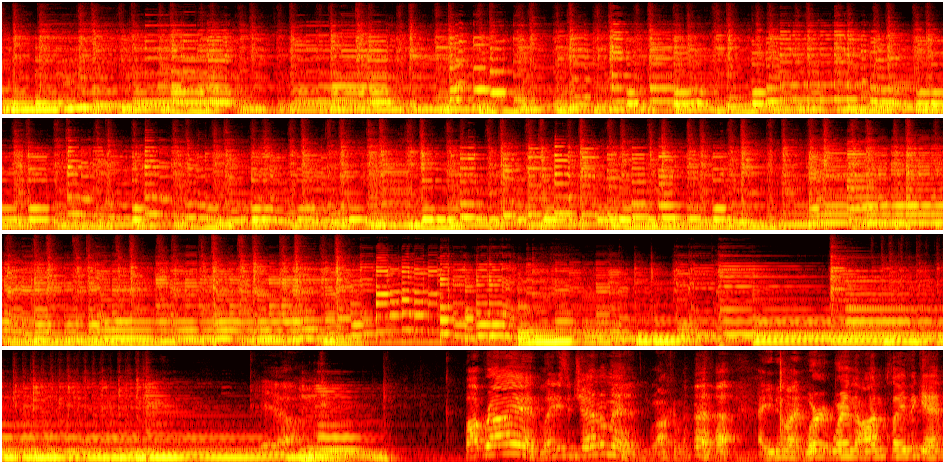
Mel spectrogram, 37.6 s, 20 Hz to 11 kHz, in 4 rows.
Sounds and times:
Strum: 0.0s - 22.6s.

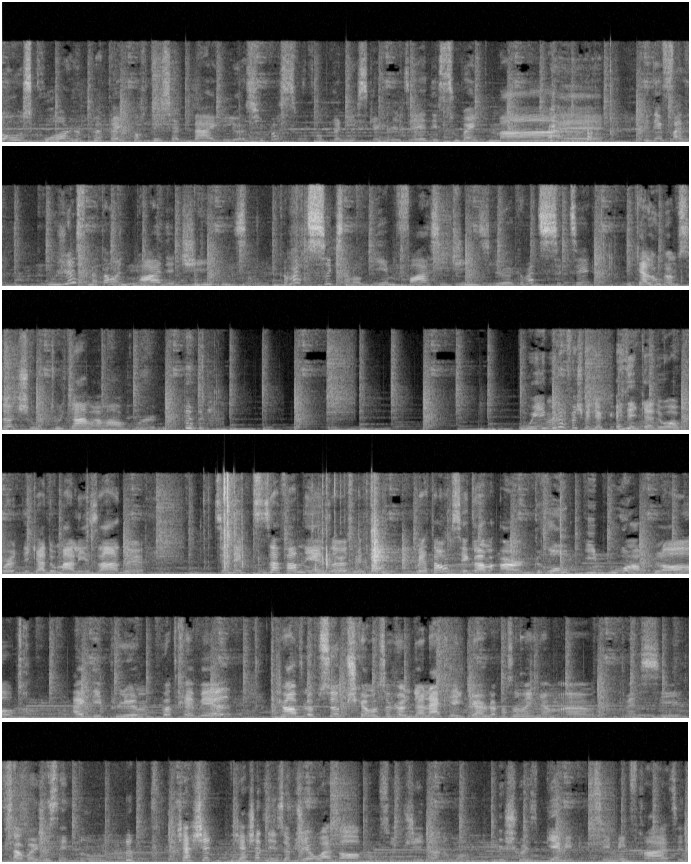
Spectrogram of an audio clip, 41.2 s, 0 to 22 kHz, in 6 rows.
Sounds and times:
Speech: 0.0s - 15.8s, 18.9s - 22.1s, 22.7s - 35.4s, 36.1s - 41.2s
Music: 0.0s - 41.2s.

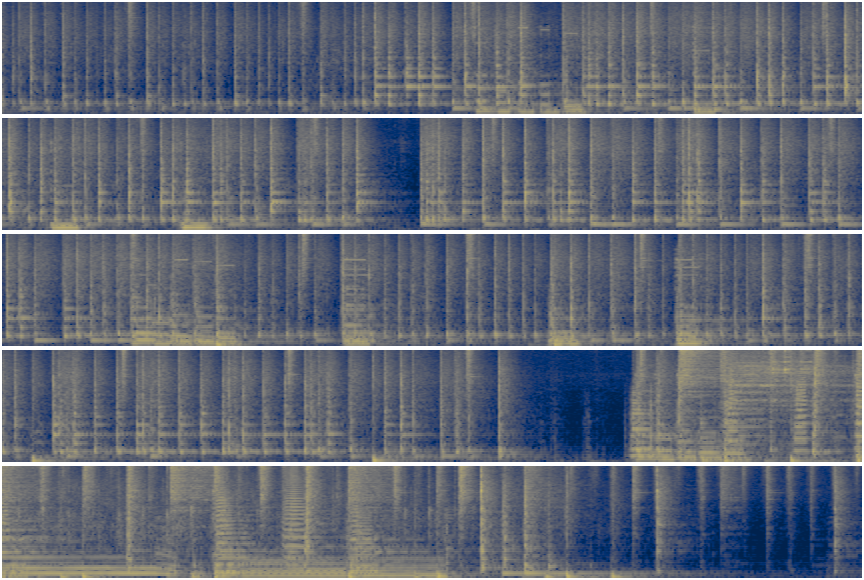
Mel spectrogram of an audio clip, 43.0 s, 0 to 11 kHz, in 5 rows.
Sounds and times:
Orchestra: 32.1s - 39.2s
Inside, large room or hall: 32.5s - 41.8s.

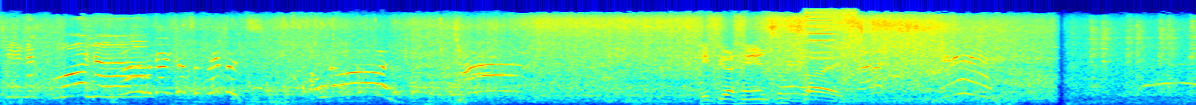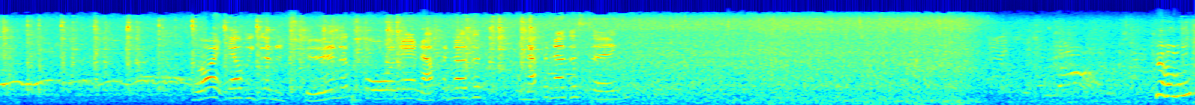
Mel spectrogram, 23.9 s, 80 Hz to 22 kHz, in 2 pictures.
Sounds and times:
Outside, rural or natural: 0.0s - 23.9s.

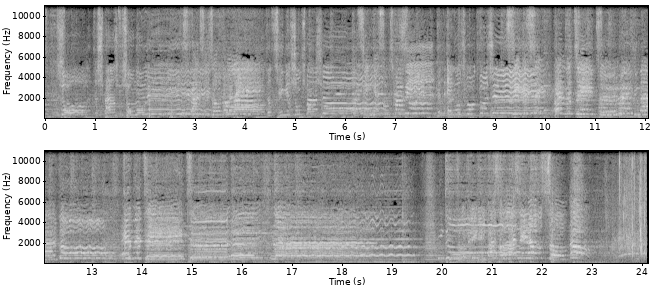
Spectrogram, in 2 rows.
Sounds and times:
Exciting music: 0.0s - 23.2s.

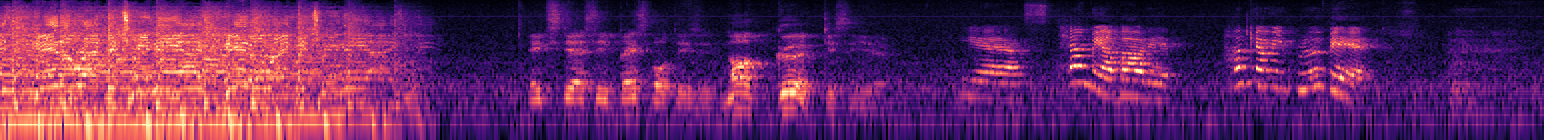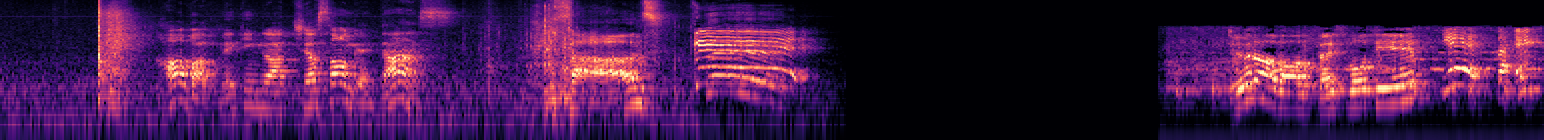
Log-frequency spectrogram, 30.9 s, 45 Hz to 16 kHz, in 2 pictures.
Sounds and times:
Shout: 22.4s - 23.7s, 29.6s - 30.8s.

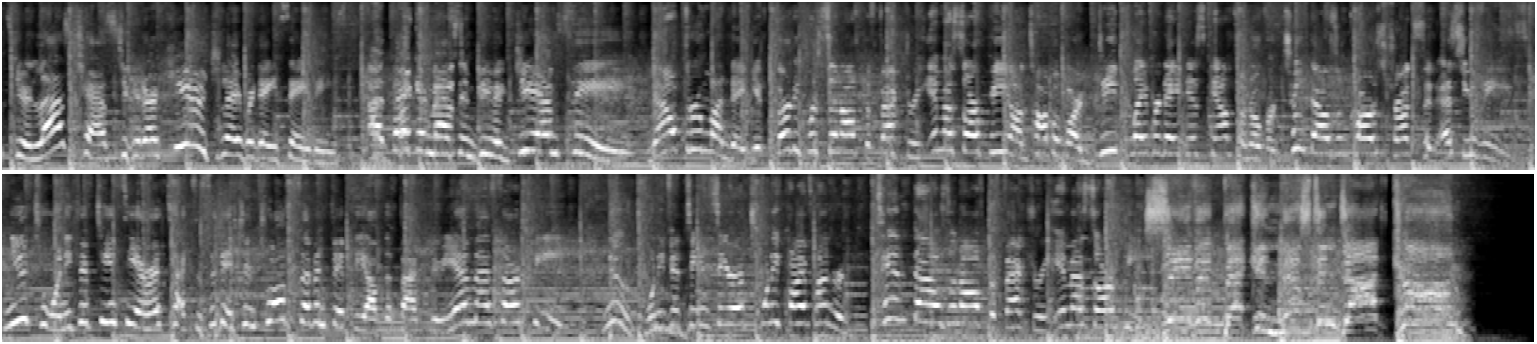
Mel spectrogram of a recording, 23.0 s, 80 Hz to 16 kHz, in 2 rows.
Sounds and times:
Speech: 0.0s - 20.3s
Music: 0.0s - 22.9s.

